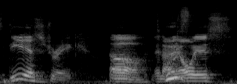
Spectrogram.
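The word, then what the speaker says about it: Diez Drake: next barrels and also it's not x drake it's diaz drake oh and i always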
